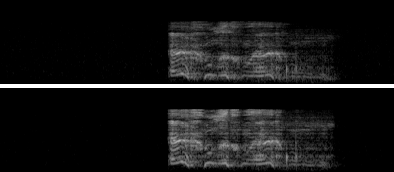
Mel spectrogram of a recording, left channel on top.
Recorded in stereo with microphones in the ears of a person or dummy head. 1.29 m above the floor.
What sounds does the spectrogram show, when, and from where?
1.7 s a cough: 75° right (ahead or behind), 1.7 m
